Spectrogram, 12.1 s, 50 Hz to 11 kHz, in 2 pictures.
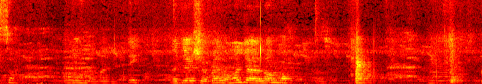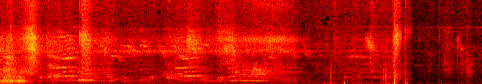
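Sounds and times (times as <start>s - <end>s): chickens clucking: 0.0s - 12.0s.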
